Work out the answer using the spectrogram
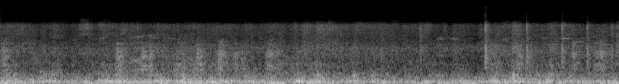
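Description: Passenger train running at speed, heard from inside the carriage: a steady low rumble with a few sharp clicks from the wheels.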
